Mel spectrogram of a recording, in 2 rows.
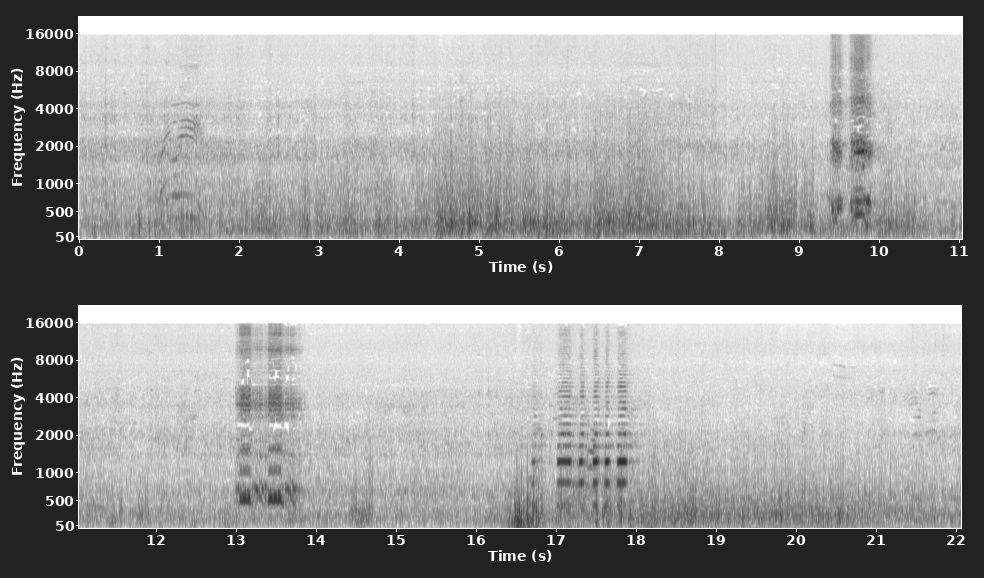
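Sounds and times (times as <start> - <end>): low outdoor rumble: 0.0 - 22.0
golf cart horn beeps: 9.4 - 10.0, 13.0 - 13.9, 16.6 - 18.1.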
